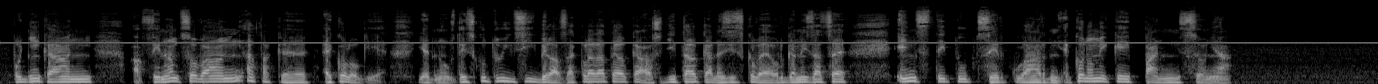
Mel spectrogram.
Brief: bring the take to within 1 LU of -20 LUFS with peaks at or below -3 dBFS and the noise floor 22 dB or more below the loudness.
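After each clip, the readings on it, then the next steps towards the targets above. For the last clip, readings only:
clipped samples 0.7%; clipping level -17.5 dBFS; steady tone 2.7 kHz; tone level -40 dBFS; loudness -28.0 LUFS; peak level -17.5 dBFS; loudness target -20.0 LUFS
-> clip repair -17.5 dBFS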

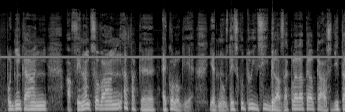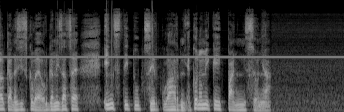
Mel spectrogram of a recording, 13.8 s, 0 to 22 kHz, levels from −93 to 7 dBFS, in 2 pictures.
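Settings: clipped samples 0.0%; steady tone 2.7 kHz; tone level -40 dBFS
-> band-stop 2.7 kHz, Q 30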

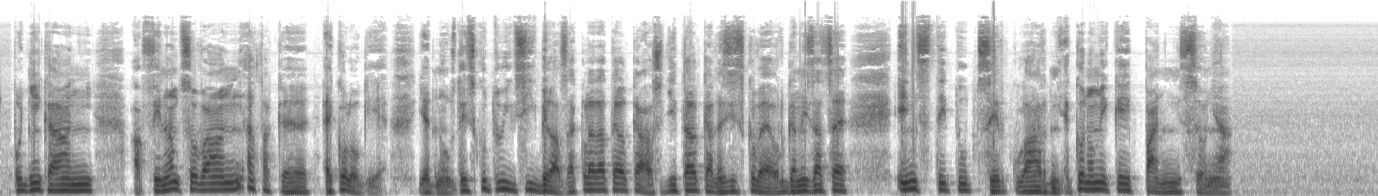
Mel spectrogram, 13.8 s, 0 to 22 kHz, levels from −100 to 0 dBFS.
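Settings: steady tone not found; loudness -28.0 LUFS; peak level -8.5 dBFS; loudness target -20.0 LUFS
-> trim +8 dB; peak limiter -3 dBFS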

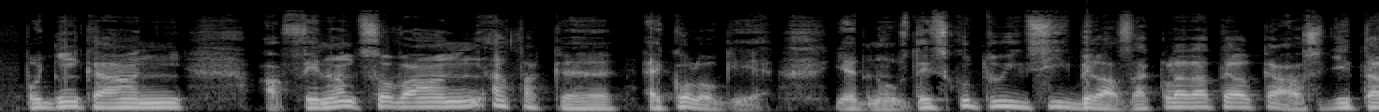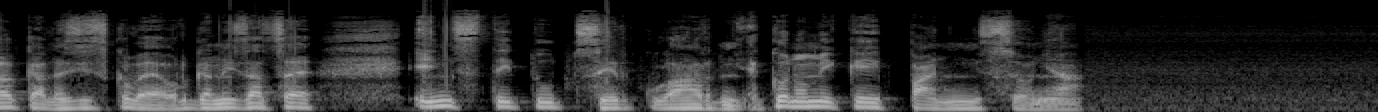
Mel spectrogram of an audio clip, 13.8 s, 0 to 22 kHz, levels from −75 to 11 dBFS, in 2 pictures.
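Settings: loudness -20.0 LUFS; peak level -3.0 dBFS; noise floor -48 dBFS

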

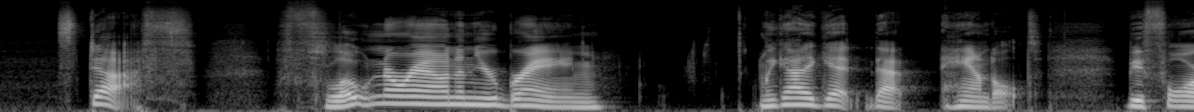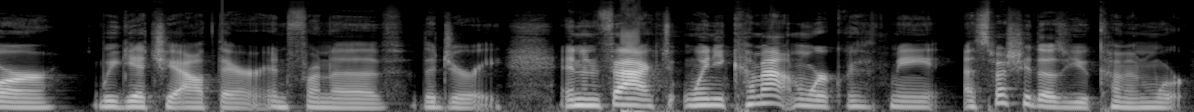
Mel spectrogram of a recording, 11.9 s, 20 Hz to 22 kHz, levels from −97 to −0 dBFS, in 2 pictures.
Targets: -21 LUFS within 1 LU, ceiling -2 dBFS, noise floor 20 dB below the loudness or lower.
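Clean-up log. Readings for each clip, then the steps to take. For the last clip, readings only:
dropouts 1; longest dropout 3.8 ms; loudness -29.0 LUFS; peak level -7.0 dBFS; loudness target -21.0 LUFS
-> interpolate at 7.08 s, 3.8 ms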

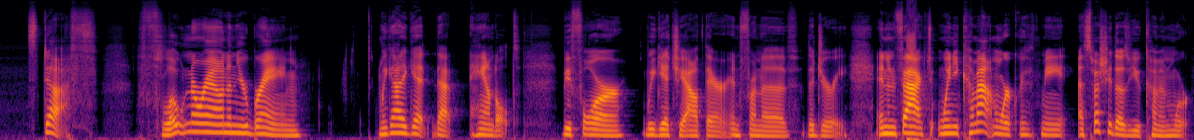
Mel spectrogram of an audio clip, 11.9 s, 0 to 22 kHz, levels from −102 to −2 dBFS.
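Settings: dropouts 0; loudness -29.0 LUFS; peak level -7.0 dBFS; loudness target -21.0 LUFS
-> trim +8 dB; peak limiter -2 dBFS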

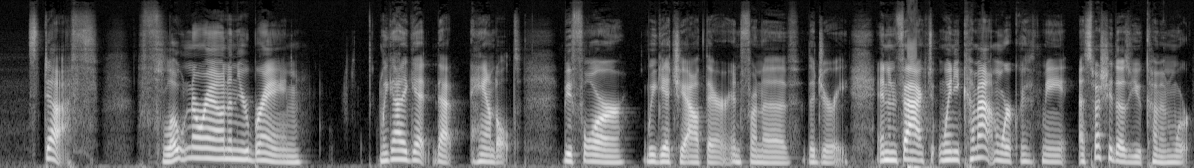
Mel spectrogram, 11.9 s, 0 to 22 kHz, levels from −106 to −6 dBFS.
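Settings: loudness -21.5 LUFS; peak level -2.0 dBFS; noise floor -62 dBFS

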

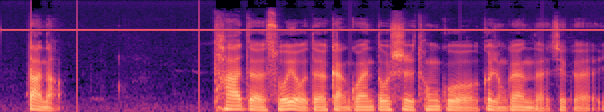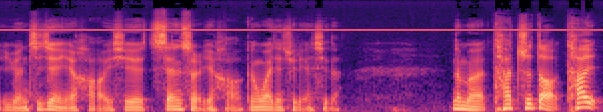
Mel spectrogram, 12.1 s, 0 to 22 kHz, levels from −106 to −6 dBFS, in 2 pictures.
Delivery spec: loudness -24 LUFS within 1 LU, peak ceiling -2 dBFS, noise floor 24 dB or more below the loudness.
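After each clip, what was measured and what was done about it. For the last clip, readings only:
clicks found 7; steady tone 7.3 kHz; tone level -35 dBFS; loudness -22.5 LUFS; peak level -2.5 dBFS; loudness target -24.0 LUFS
-> de-click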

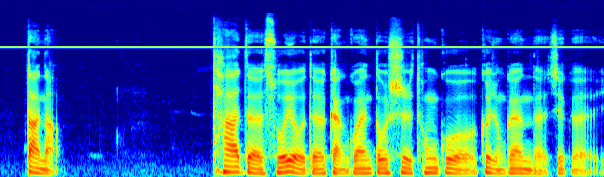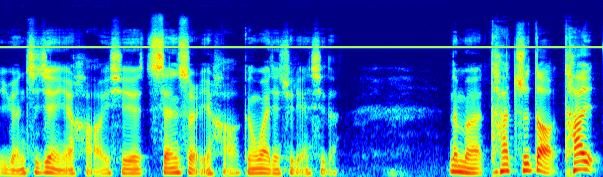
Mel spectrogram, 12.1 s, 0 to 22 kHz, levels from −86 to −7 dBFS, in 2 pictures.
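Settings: clicks found 0; steady tone 7.3 kHz; tone level -35 dBFS
-> band-stop 7.3 kHz, Q 30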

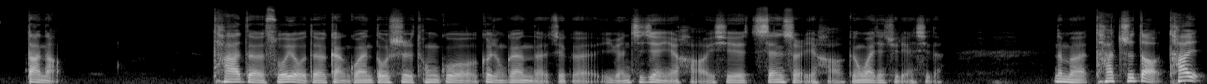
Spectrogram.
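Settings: steady tone not found; loudness -22.5 LUFS; peak level -2.5 dBFS; loudness target -24.0 LUFS
-> trim -1.5 dB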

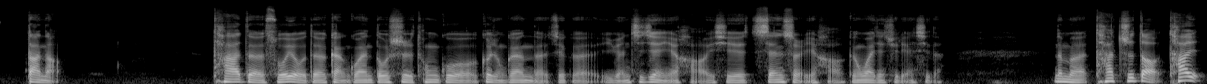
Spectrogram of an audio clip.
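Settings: loudness -24.0 LUFS; peak level -4.0 dBFS; noise floor -61 dBFS

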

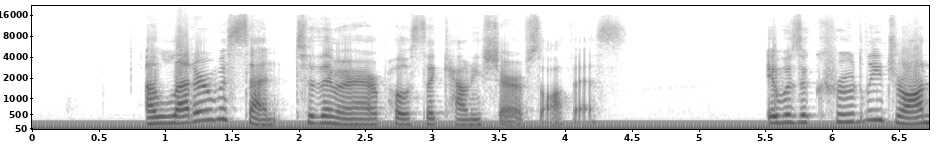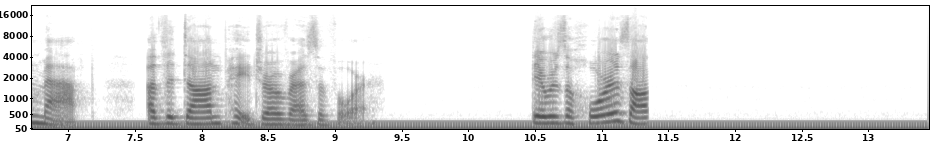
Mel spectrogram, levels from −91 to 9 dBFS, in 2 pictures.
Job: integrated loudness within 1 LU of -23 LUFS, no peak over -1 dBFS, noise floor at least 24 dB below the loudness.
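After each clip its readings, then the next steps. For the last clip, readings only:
clipped samples 0.4%; clipping level -20.0 dBFS; hum 50 Hz; highest harmonic 250 Hz; hum level -34 dBFS; loudness -33.5 LUFS; peak level -20.0 dBFS; loudness target -23.0 LUFS
-> clip repair -20 dBFS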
